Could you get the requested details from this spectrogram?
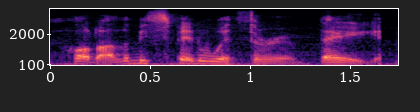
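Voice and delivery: ordinary delivery

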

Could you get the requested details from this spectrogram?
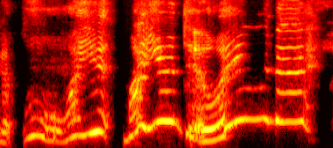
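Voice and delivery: high, curious postman calling out; imitating a postman who is surprised and peeks in. Postman spotting the artist at work, a high surprised call. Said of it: "He was like".

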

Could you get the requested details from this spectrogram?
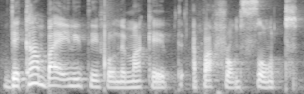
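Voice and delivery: ordinary talk

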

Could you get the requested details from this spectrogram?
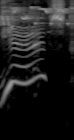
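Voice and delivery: put-on very high old lady voice. Old lady answers the man at her door, very high voice. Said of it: "my best old lady impression".

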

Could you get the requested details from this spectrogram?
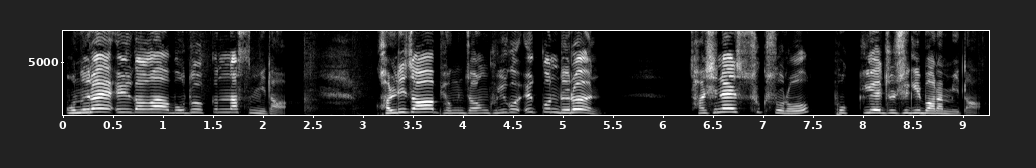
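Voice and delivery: loud formal loudspeaker announcement; PA announcer. Acted. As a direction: announce it over the speakers. PA announcement to workers.

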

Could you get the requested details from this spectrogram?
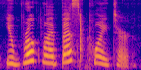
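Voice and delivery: slow, high, loud blame; shouted accusation. A narrator's reading. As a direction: spell out the offence angrily. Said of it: "shouted Lizzie".

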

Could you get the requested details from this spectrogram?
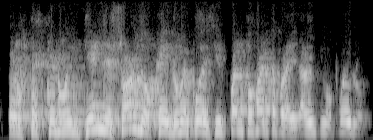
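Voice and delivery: loud, high, irritated demand; the traveler loses patience; exasperated. Retold or imitated. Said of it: "ya ofuscado".

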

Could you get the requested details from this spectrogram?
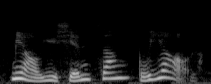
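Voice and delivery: plain reading voice

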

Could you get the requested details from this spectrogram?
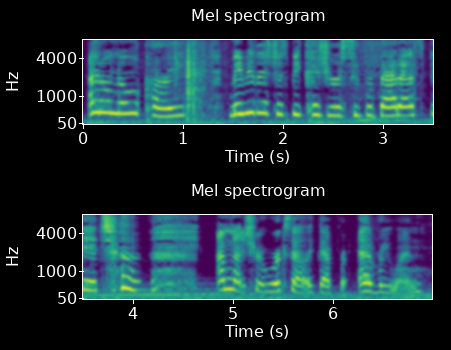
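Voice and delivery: high-pitched character voice with a little laugh; acted light, high-voiced doubt; doubting friend. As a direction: tease admiringly, pitched well up.

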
